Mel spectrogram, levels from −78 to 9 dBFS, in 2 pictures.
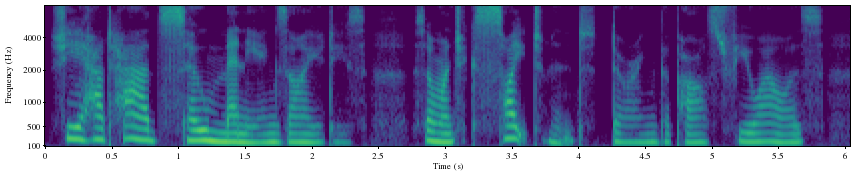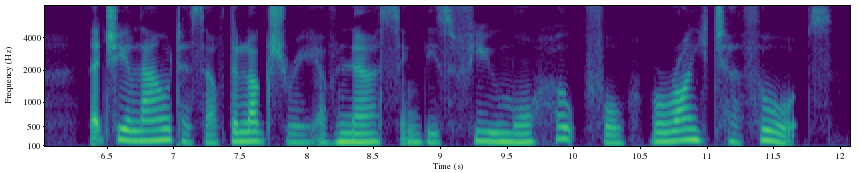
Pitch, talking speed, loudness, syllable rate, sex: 190 Hz, 140 wpm, -20 LUFS, 4.2 syllables/s, female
